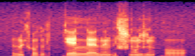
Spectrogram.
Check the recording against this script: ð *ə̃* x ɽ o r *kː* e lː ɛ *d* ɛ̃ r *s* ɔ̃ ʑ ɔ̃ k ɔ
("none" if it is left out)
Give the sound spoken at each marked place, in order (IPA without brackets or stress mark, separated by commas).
ɛ̃, kː, ð, ɕ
